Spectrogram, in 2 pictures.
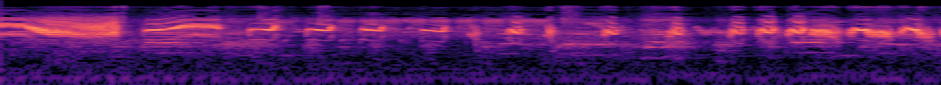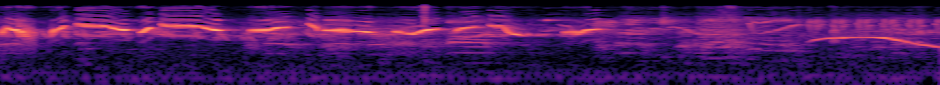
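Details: Many-voiced Chinese hwamei song meant for training other hwameis: a harsh burst opens, then a long run of rapid whistled notes, bouncing up and down and fairly irregular, closing with a long falling slurred whistle.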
